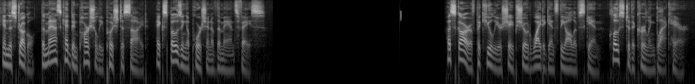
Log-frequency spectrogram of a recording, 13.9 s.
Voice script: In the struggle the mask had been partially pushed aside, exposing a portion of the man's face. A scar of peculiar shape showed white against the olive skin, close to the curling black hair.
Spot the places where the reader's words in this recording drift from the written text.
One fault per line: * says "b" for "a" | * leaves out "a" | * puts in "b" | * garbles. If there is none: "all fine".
all fine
